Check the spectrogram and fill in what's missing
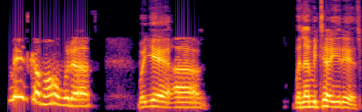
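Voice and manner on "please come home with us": put-on little boy pleading. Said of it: "He said".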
